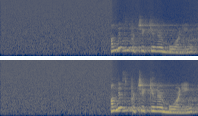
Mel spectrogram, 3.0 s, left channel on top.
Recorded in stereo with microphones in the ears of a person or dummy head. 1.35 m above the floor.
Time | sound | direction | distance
1.6 | a woman speaking | 70° right (ahead or behind) | 2.0 m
